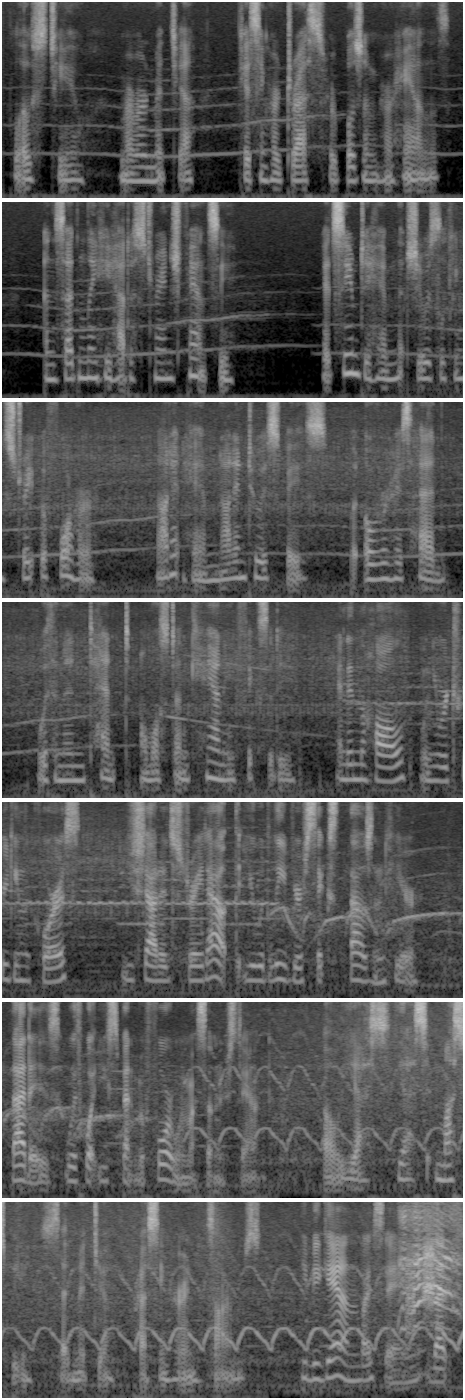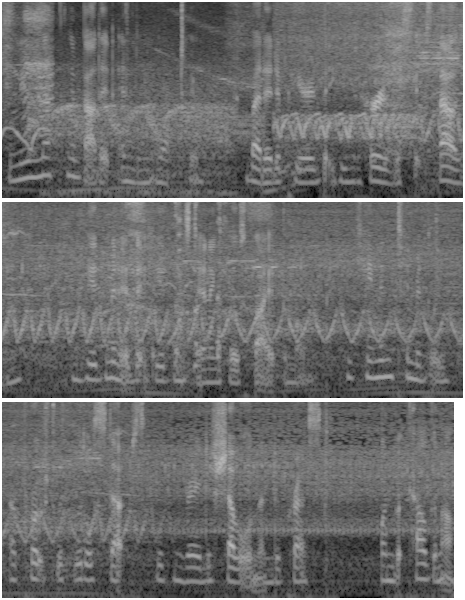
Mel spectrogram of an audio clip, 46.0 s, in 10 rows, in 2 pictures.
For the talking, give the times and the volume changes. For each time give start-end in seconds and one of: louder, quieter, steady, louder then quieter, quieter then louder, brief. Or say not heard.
0.0-7.0 steady
7.8-45.9 steady.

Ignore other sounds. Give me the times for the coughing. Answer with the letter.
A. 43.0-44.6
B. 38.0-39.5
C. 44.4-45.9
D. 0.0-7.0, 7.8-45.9
B.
